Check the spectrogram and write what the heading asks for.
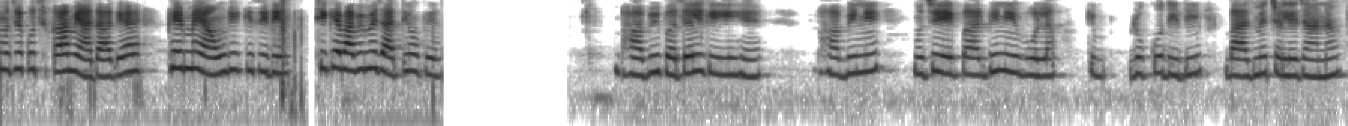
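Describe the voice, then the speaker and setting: Anxious young daughter-in-law , a woman acting: very high voice, emotional, pleading. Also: dull audio, a little hiss or hum. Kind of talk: storytelling role-play.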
